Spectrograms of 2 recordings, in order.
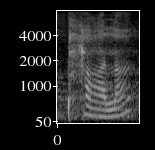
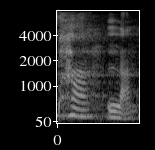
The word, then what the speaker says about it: Phala: My name is Phala. I know some people struggle far because of the PH, but it's okay. But it's pronounced Phala.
